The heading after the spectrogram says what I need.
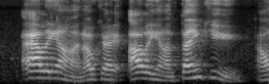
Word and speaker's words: Alyan: thank you so much by the way it's Alan alion okay alion thank you I want to make sure I pronounce it correctly yes now it's perfect uh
